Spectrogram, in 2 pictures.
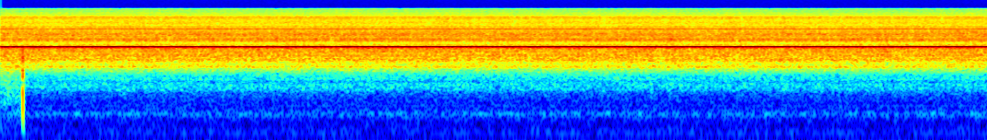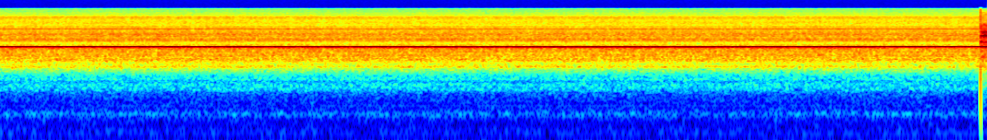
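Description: Steady cabin noise of a Piper Cherokee light aircraft in flight: an even hiss with a thin high steady whine and almost no low rumble. One short click comes just after the start.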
